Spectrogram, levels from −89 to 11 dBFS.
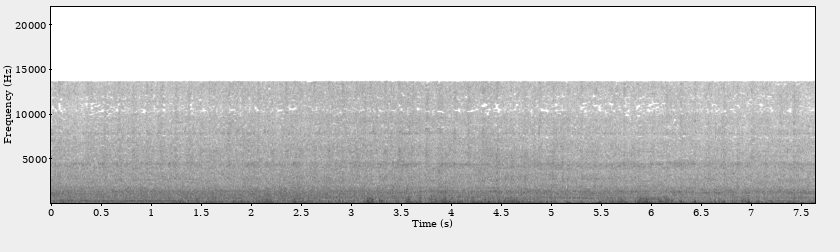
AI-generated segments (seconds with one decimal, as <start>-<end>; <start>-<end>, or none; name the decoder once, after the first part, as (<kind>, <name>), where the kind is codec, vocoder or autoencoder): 0.0-0.4 (codec, SNAC); 1.5-2.0; 3.6-7.6

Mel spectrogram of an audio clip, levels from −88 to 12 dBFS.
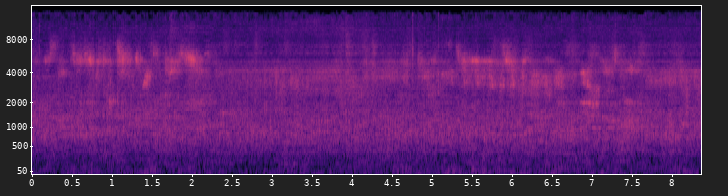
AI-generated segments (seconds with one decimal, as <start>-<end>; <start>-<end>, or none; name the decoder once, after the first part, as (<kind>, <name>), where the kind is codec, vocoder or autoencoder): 0.0-8.4 (codec, SNAC)

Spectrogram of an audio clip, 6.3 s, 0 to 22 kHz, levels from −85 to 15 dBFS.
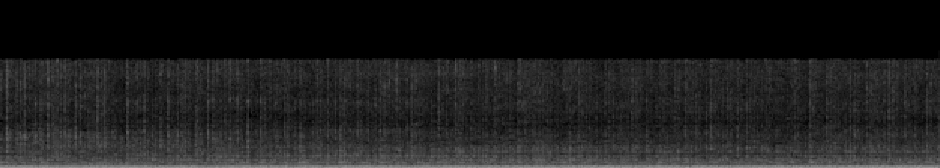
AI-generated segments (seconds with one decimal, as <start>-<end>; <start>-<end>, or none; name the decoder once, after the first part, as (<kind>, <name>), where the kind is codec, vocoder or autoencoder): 3.6-4.6 (vocoder, BigVGAN v2); 5.2-6.3

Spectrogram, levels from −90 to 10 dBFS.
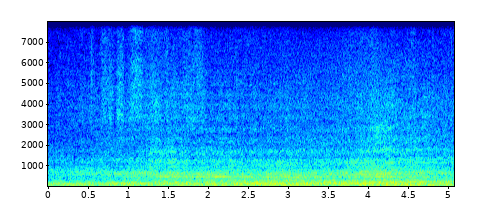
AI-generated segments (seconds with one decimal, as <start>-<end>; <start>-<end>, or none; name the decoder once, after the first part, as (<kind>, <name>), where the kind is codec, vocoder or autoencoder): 0.9-1.5 (codec, DAC); 2.7-4.3

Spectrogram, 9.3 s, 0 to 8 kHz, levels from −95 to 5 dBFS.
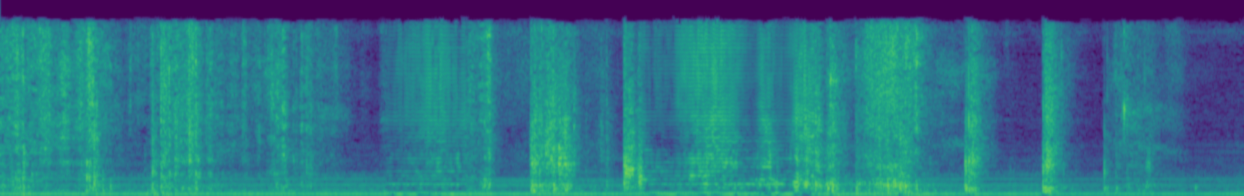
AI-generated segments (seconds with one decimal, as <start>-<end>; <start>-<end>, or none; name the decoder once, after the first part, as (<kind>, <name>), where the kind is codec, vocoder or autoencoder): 2.9-3.5 (vocoder, BigVGAN v2); 4.8-6.1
